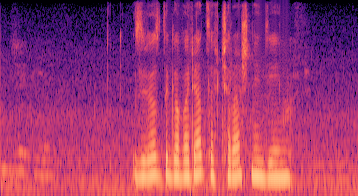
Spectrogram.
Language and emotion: Russian, neutral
